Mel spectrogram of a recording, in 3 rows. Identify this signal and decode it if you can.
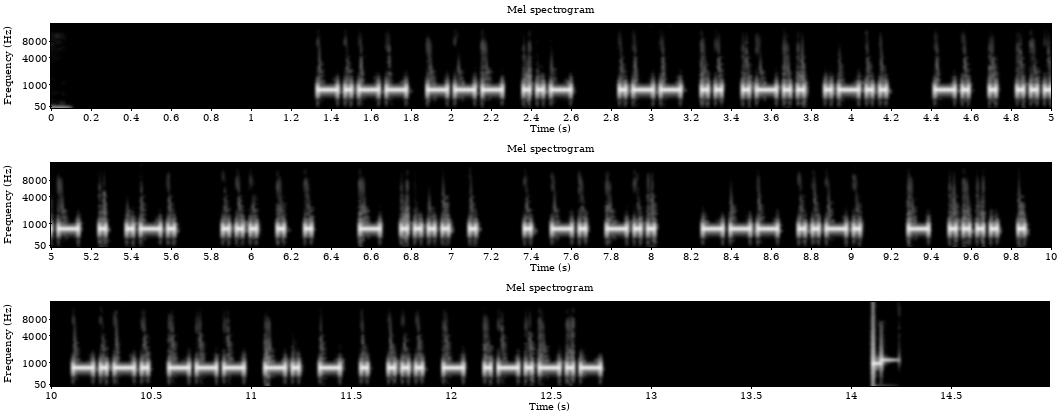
Morse code, heard as a keyed tone, about 36 wpm, 700 Hz. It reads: YOU WILL NEVER SEE THE END OF THE CONTEST.
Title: Sentences from Top 1600 Words 35wpm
